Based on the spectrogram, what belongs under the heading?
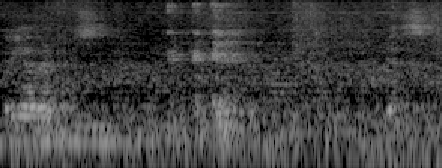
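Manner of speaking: usual speaking voice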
